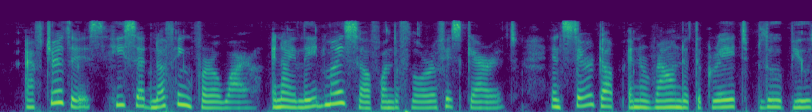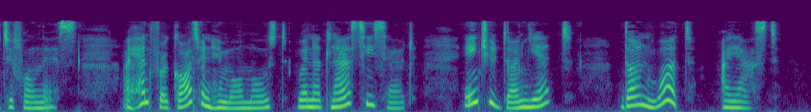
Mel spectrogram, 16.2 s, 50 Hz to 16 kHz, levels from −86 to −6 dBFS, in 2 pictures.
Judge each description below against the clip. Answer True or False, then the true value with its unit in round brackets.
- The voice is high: True (220 Hz)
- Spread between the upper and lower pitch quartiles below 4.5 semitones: True (4.0 semitones)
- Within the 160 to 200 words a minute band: True (170 wpm)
